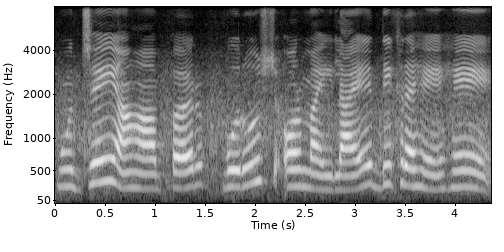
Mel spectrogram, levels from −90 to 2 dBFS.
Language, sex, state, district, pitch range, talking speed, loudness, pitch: Hindi, female, Madhya Pradesh, Dhar, 230-285 Hz, 125 wpm, -13 LUFS, 255 Hz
